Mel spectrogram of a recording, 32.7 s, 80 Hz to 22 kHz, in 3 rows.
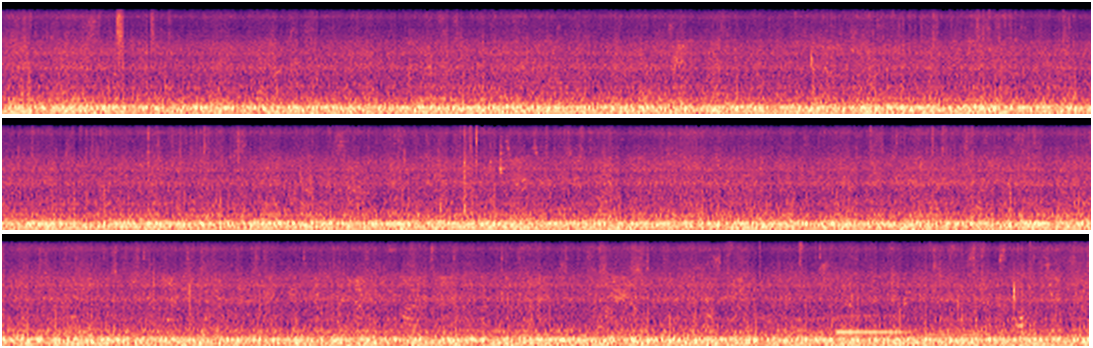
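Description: Steady cabin drone of a Boeing 737-800 climbing, heard from a window seat behind the wing: the hum of its CFM56-7B turbofan engines, with a steady low tone under a constant rush of airflow.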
